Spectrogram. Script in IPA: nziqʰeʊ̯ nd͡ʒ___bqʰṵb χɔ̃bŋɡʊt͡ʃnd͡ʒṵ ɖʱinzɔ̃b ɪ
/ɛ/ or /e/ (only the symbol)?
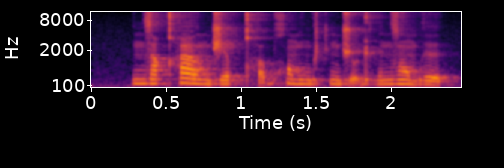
e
